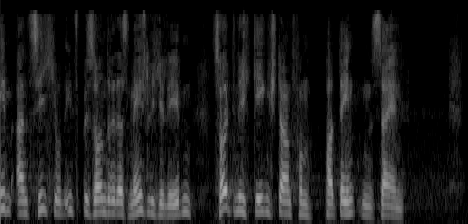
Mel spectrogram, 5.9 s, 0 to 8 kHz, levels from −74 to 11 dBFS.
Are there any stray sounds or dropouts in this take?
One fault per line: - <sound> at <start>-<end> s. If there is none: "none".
none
